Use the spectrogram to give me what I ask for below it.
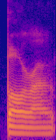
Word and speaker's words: burrow: So this top one, it's it's you can't really look at the letters and know how it's pronounced really. So I would say if I was to use the letters to guess how to spell it or another way of spelling it, it would be borrow. Borrow but ah. So it's more of an ah sound but a borrow. Borrow maybe something like that.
